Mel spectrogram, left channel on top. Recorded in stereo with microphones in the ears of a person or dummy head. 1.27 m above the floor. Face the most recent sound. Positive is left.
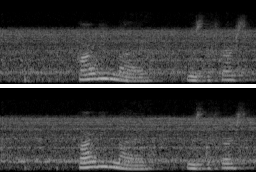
turn(degrees=-5)  # may be behind; listen again after turning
